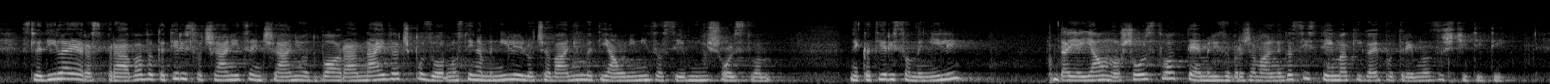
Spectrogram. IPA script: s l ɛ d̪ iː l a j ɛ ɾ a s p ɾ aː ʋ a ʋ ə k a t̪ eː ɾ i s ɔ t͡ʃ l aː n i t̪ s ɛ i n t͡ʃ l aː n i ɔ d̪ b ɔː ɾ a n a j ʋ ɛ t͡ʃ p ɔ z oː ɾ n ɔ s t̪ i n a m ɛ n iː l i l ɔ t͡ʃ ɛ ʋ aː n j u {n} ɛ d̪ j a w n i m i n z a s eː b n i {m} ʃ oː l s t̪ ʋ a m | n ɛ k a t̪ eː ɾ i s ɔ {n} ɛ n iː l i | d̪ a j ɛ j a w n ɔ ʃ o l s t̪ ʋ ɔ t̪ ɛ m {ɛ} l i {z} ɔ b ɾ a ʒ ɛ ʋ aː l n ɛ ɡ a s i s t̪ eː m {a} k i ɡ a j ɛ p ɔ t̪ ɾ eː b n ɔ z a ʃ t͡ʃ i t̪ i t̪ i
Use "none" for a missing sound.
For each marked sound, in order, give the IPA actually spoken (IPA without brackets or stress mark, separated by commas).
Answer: m, m, m, ɛ, z, a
